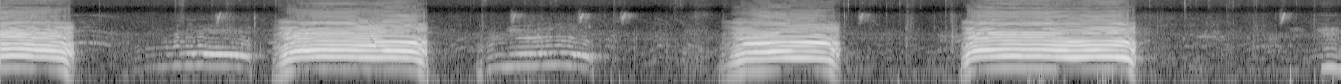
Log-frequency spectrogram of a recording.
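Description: A goat gives loud, quavering bleats, each lasting one to two seconds, with quieter bleats in between.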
